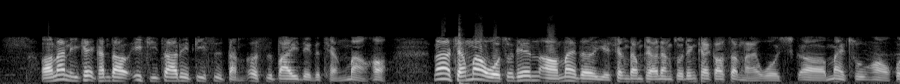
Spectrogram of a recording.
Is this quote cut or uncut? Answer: uncut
